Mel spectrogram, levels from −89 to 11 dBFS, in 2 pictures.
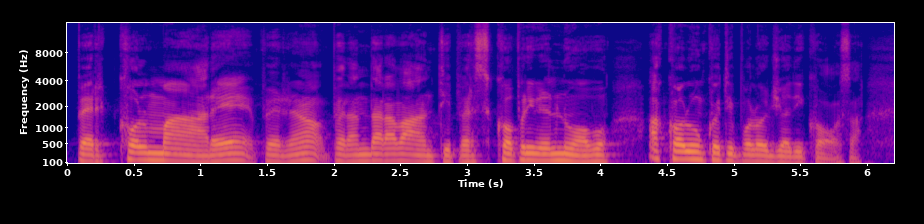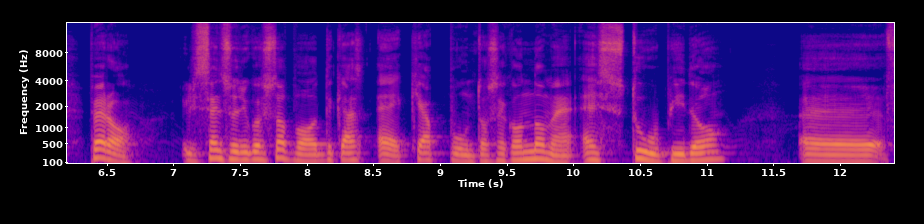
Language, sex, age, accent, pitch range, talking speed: Italian, male, 20-39, native, 110-140 Hz, 145 wpm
